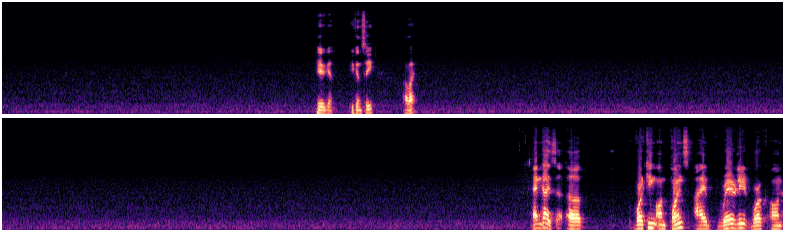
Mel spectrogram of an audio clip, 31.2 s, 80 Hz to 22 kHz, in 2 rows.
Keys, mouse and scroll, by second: 0.1 ctrl+shift+click, 3.3 d, 7.6 alt+click, 8.1 alt+click, 9.6 alt+click, 10.5 alt+click, 11.4 ctrl+click, 12.0 ctrl+shift+click, 12.6 ctrl+z, 13.1 ctrl+shift+x, 14.4 alt+click, 14.6 alt+click, 14.7 alt+click, 15.3 ctrl+b, 15.5 double click, 16.0 typing, 16.8 ctrl+click, 18.3 alt+click, 19.1 alt+click, 19.5 alt+click, 19.8 ctrl+click, 20.8-21.9 typing, 22.0 ctrl+shift+x, 22.6 alt+click, 23.4 ctrl+z, 25.2 d, 25.4 ctrl+shift+click, 25.8 f, 26.1 alt+click, 26.3 ctrl+shift+click, 27.2 alt+click, 27.5 alt+click, 27.6 alt+double click, 28.0-28.4 typing, 28.0 alt+click, 28.2 alt+click, 29.4 alt+click, 29.6 alt+click, 30.2 alt+click.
